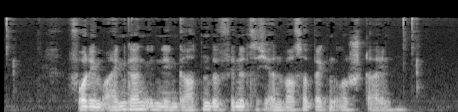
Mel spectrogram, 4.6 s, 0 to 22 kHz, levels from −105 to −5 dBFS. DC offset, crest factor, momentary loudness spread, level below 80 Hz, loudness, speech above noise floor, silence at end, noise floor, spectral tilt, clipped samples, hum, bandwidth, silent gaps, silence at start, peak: under 0.1%; 22 dB; 12 LU; -46 dBFS; -25 LUFS; 34 dB; 0.4 s; -58 dBFS; -5.5 dB/octave; under 0.1%; none; 12 kHz; none; 0.05 s; -2 dBFS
